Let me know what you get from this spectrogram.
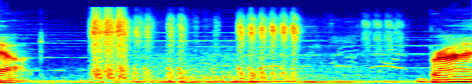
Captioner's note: gunfire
